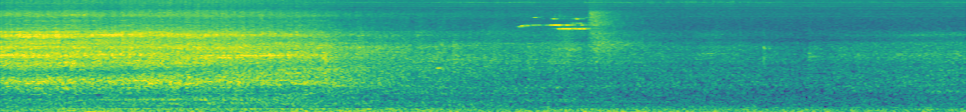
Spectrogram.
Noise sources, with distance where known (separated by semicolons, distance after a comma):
engine of unclear size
